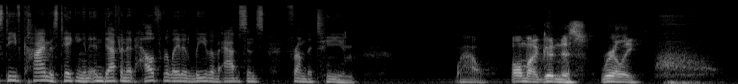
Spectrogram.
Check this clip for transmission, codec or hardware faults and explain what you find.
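One fault: a section at the wrong speed, from 0 to 3.17 s. Likely played against a mismatched clock, this stretch runs 1.21 times too fast, so speed and pitch rise together and the speech sounds hurried and roughly three semitones high.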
